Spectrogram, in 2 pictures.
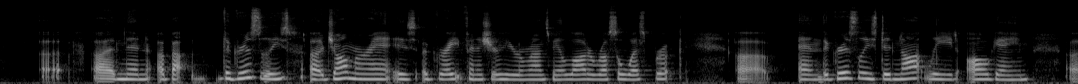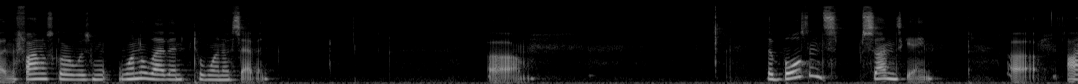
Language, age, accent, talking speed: English, 10-29, American, 130 wpm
